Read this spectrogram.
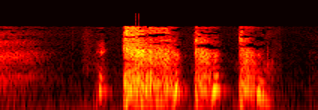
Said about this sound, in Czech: Ništa, kašljete, mala prehlada, sačekat ćemo pa da nastavimo, može.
